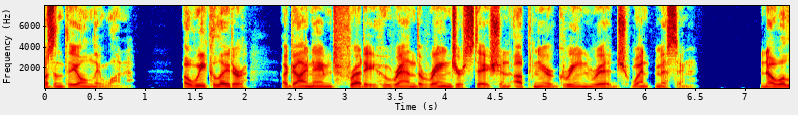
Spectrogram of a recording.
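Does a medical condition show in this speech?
No.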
